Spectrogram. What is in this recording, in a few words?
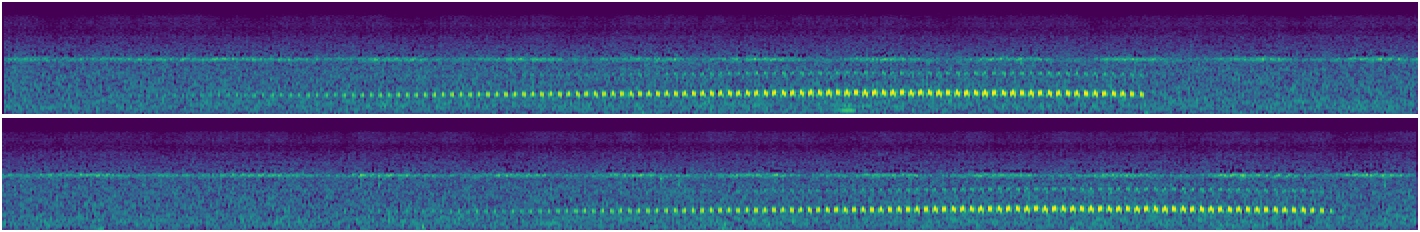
Montane-forest Screech-Owl; S. America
